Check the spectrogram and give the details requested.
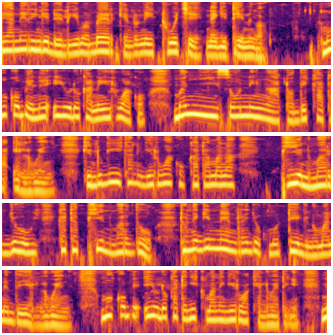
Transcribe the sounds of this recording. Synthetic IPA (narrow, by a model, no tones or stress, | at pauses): janɛɾiŋɡedendɡɪmabɛrkendonɛtwot͡ʃenɛɡɪtɪnɡɔ | mɔkobeneʔɪjʊdokanɛɪɾwakɔmaɲisonɪŋatɔd̪ɪkata̰ʔɛlwɛ̰ɲkenduɡɪɡɪkanɛɡɪɾwakɔkatamana | pjenmard͡ʒowikatapjenmard̪oktɔnɛɡɪnɛnɾɛd͡ʒokmoteɡnomanɛd̪ɪɛlwɛɲmɔkobeʔɪjʊdokataɡɪkmanɛɡɪɾwakɛlwɛtɡɪ̰n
